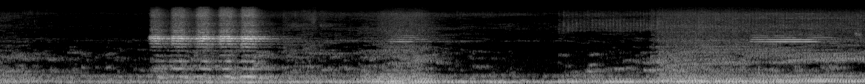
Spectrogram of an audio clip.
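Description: Street traffic rumbling steadily, with a vehicle horn honking in a quick run of toots for about a second, starting about one and a half seconds in; this is the loudest sound. Shorter, fainter horn beeps come about four seconds in and near the end.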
